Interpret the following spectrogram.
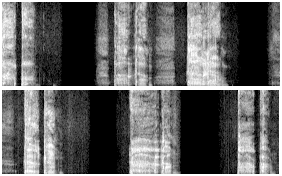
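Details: A man coughing during sleep: repeated bouts of harsh, throaty coughing and throat clearing in short clusters of two or three; cough during sleep.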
